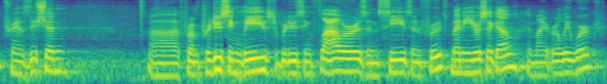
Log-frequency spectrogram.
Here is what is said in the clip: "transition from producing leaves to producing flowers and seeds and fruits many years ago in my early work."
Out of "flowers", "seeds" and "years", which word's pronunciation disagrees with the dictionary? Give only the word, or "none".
none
